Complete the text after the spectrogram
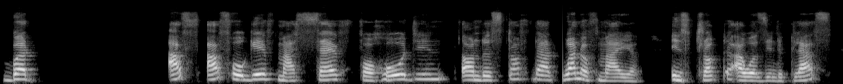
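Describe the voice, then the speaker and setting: Vrouw met een accent, warm en open. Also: female voice, medium pitch, measured pace. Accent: non-native English accent. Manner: earnest, with frequent restarts and soft laughs. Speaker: relationship coach. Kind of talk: conversational interview.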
